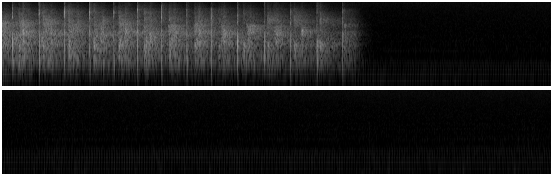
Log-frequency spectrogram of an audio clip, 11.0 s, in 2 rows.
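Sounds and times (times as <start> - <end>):
crowd applauding for the honoree: 0.0 - 3.6.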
